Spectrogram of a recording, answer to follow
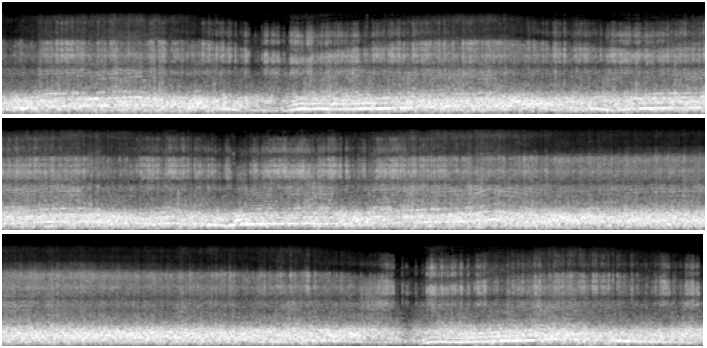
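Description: A car's engine working hard through a slalom run, heard from inside the car. The revs climb and drop again and again through the cone sections, with a brief lift off the throttle about four seconds in and another near the end.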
